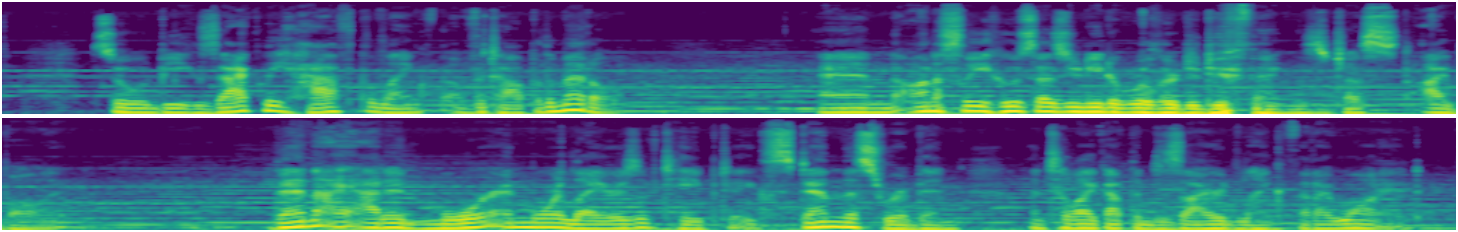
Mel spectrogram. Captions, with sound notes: so it would be exactly half the length of the top of the medal. And honestly, who says you need a ruler to do things? Just eyeball it [laughs]. Then I added more and more layers of tape to extend this ribbon until I got the desired length that I wanted.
